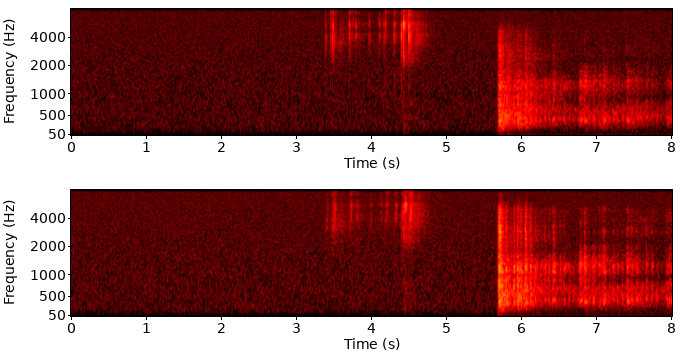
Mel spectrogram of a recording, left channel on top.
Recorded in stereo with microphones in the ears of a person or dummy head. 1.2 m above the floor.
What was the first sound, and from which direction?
A crack, 75° left (ahead or behind).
